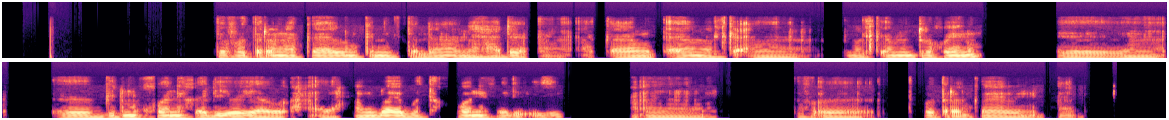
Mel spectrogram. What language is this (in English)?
Tigrinya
